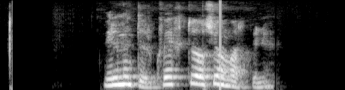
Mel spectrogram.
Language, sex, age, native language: Icelandic, female, 60-69, Icelandic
